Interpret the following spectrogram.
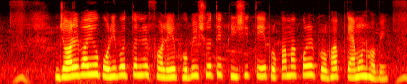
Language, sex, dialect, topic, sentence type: Bengali, female, Rajbangshi, agriculture, question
